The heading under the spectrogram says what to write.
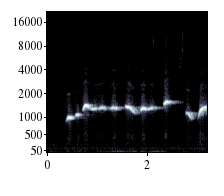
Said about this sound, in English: Yeah, I can't stay that high pitched with the whistle. I can. It's my whistle is really weak. I've got a really weak whistle.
